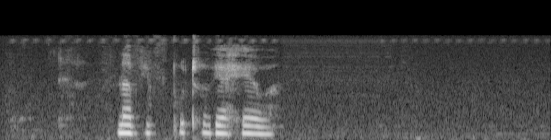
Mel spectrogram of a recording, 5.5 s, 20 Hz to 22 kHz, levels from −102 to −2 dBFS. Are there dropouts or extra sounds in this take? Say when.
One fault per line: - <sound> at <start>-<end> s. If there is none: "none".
none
